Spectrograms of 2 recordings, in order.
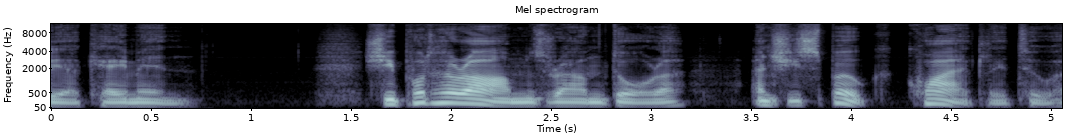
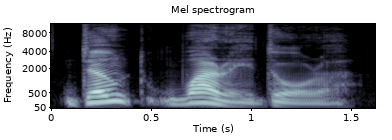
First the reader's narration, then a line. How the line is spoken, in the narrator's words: I said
